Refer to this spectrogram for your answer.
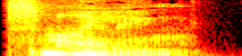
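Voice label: "smiling", British English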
